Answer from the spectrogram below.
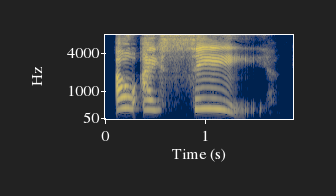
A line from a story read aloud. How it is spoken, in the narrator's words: he cried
